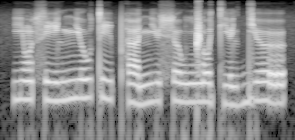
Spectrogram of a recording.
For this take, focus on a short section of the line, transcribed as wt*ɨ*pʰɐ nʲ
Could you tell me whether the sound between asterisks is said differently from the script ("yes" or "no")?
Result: yes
